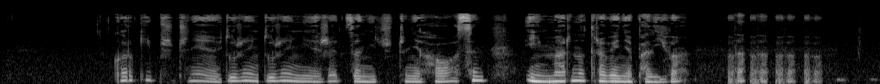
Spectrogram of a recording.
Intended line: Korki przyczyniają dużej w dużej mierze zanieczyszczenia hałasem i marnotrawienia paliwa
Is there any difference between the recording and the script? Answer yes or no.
no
